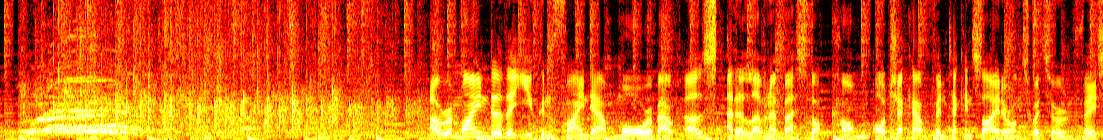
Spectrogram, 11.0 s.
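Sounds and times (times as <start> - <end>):
audience cheers and whoops: 0.1 - 3.3
crowd applauding: 0.2 - 4.8
low rhythmic thumping: 1.5 - 7.3
speech: 4.3 - 11.0.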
